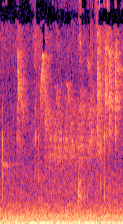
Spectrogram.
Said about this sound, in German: ja, ich bin gerade draußen in der Natur, die Vögel zwitschern, die Sonne scheint, der Himmel ist strahlend blau.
